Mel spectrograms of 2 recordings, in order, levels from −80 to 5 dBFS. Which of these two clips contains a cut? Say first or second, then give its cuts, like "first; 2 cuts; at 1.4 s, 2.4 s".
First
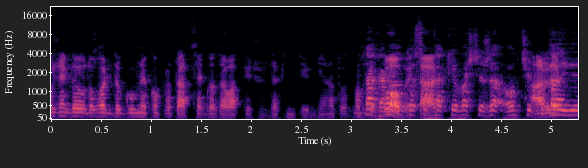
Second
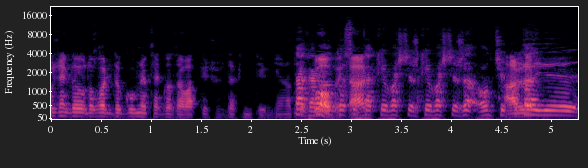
second; 3 cuts; at 1.0 s, 2.4 s, 3.7 s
